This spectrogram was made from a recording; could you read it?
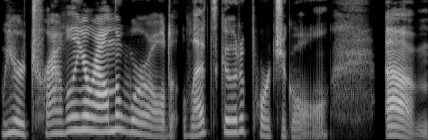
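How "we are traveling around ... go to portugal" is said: cheesy, ecstatic, pitched-up delivery. Reading out a cheesy segue from own notes: mock ecstatic. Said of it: "to sound that ecstatic".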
